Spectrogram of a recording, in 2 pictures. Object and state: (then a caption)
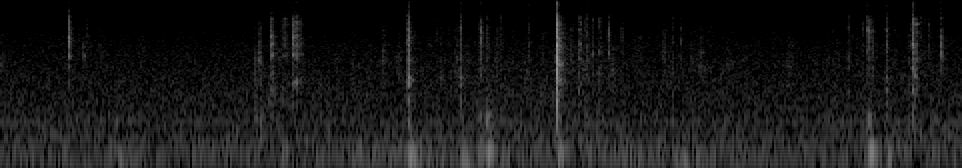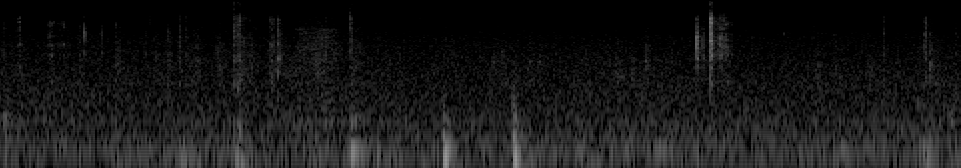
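Tar soap bar being cut. A small blue-handled knife shaves thin slices off an oval, solid, dark reddish-brown tar soap bar held in the hand. The result is a string of short, bright scraping cuts with almost no ring, scattered over a quiet background.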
